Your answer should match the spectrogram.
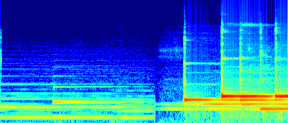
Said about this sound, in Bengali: কে ফোন করছে?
